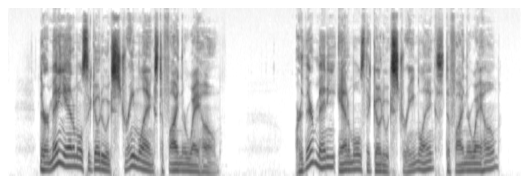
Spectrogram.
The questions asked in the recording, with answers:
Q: Are there many animals that go to extreme lengths to find their way home?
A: Yes, there are many animals that go to extreme lengths to find their way home.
